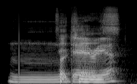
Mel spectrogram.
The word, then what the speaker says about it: Cnidaria: Cnidaria. – Cnidaria. – The sea is silent. – Silent sea. I don't know why the sea's silent.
